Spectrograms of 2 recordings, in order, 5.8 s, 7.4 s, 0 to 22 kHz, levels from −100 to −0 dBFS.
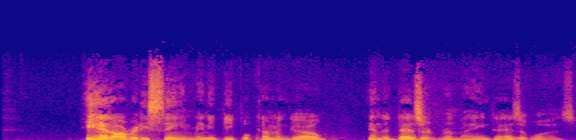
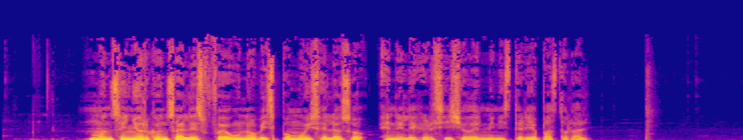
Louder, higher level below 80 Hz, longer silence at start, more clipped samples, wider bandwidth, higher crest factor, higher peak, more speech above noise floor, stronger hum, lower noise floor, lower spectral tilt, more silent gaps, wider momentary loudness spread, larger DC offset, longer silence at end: second, -23 LUFS vs -15 LUFS; second, -58 dBFS vs -46 dBFS; about the same, 0.85 s vs 0.9 s; neither; second, 13 kHz vs 16 kHz; first, 20 dB vs 14 dB; about the same, -4 dBFS vs -2 dBFS; second, 52 dB vs 63 dB; neither; about the same, -75 dBFS vs -77 dBFS; second, -5 dB/octave vs -6.5 dB/octave; neither; first, 15 LU vs 12 LU; neither; second, 0.05 s vs 1.55 s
